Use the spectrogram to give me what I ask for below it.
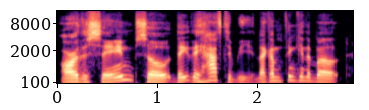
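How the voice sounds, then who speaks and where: A man's voice: on the high side, fairly quick, darkish tone, dry recording, clean studio sound. A man co-hosting a casual chat, emphatic and opinionated, a parent of a young child. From Canada. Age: adult parent of a young child. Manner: opinionated, emphatic, spells words out. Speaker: podcast co-host.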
